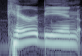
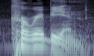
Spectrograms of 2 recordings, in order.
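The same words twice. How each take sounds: First: Caribbean as care-uh-BEE-un; Caribbean, stressed care-uh-BEE-un; stress on third syllable. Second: Caribbean as kuh-RIB-ee-un; Caribbean, stressed kuh-RIB-ee-un; stress on second syllable. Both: Shown as a demonstration. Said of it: "two widely accepted pronunciations".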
